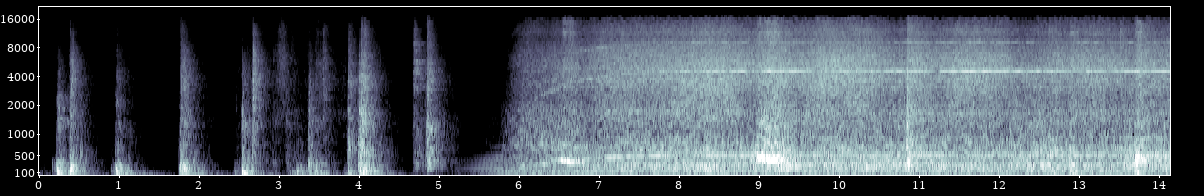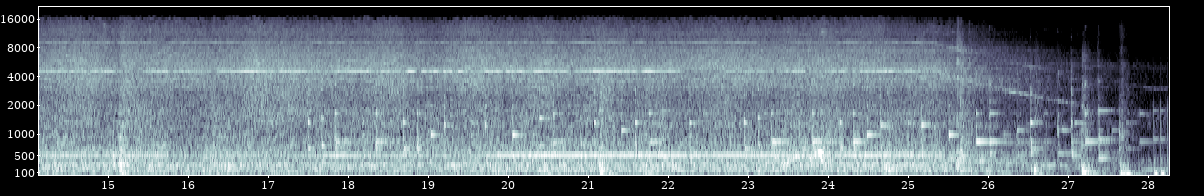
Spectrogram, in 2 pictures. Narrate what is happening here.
I walked to the vacuum cleaner, turned it on and started cleaning while continuing walking. Then my phone started ringing so I turned off the vacuum cleaner and went to the phone.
